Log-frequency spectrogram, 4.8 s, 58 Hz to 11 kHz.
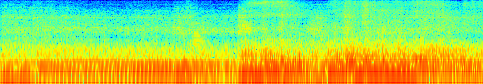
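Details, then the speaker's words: BMW E46 rescued from scrapyard, roughly 300,000 on the clock, black oil, with sporty exhaust fitted, still popping a little: engine picks up cleanly through throttle blips with an even, steady beat; runs well, normal running. "Yeah, it runs well, you know."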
